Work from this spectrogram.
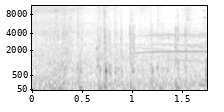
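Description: A horse in the Western video game Red Dead Redemption roleplay, with faint hoof clip-clops and soft snorting or whinny sounds, quiet and somewhat distant over low background ambience.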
